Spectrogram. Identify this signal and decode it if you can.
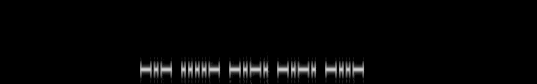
Morse code, heard as a keyed tone, about 34 wpm, 700 Hz. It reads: K4CCX
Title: USA Call Signs - 5 Characters - Repeated 3x - 35wpm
